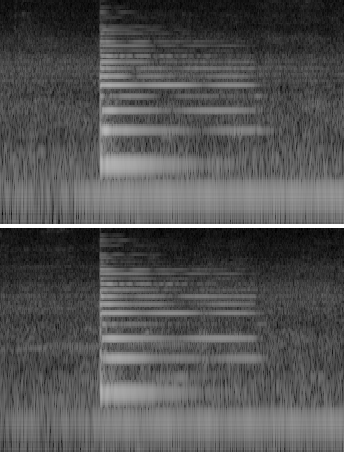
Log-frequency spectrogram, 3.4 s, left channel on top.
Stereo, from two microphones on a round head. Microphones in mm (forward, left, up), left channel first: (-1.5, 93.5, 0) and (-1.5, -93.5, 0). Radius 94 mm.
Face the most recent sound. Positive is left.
turn(degrees=-5)  # may be behind; listen again after turning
